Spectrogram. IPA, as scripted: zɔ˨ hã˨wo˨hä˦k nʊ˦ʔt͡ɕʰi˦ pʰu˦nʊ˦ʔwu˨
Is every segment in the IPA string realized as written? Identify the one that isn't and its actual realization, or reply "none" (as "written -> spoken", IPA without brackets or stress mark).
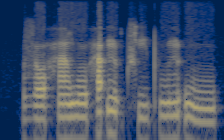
k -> ʔ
